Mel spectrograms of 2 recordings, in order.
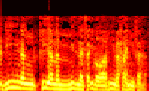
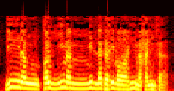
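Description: First: Said in the usual way. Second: قيما said qayyiman, with doubled ي. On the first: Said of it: "قرأ قالون بفتح القاف". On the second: Shown as a demonstration. Teacher showing Qalun's reading, قيما as qayyiman. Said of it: "بفتح القاف وكسر الياء مشددة هكذا".

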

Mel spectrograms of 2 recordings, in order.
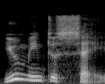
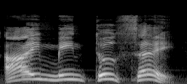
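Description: First: Higher-pitched doubtful query; incredulous. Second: Put-on high, loud, slow French-accented retort; emphatic French geographer. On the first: Acted. Glenarvan doubts the geographer's claim, incredulous. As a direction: question it in disbelief, without raising volume. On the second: Geographer answers doubting Glenarvan, emphatic. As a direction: throw the words back, each drawn out.

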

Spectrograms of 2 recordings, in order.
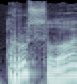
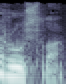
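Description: First: Русло stressed on the final -ЛО; correct stress. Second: Русло stressed on the first syllable, РУС-; wrong stress. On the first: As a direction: hit the last syllable of русло. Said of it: "а правильно русло наголошувати". (наголос на останньому складі: русло) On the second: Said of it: "ніяке не русло". (наголос на першому складі: русло) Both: Shown as a demonstration.

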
